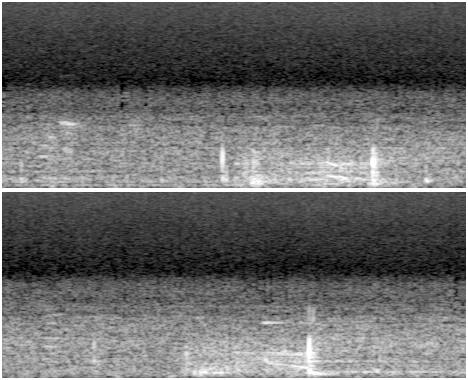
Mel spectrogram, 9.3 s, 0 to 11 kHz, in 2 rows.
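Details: Chest sounds of a mechanically ventilated patient: quiet breaths, about 15 a minute, each carrying faint musical whistling tones; wheezing from narrowed airways.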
